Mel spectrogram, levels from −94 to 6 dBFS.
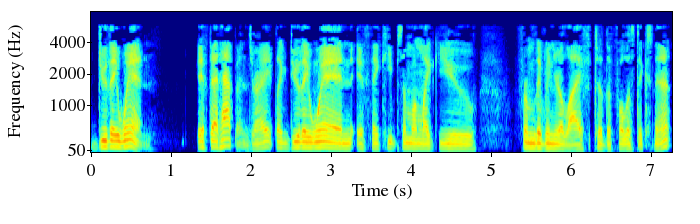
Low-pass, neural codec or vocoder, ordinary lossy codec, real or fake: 7.2 kHz; autoencoder, 48 kHz, 128 numbers a frame, DAC-VAE, trained on Japanese speech; MP3, 24 kbps; fake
